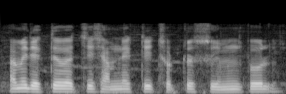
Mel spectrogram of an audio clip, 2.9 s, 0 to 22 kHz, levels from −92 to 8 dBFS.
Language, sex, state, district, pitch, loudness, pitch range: Bengali, male, West Bengal, Alipurduar, 115 Hz, -17 LUFS, 110-120 Hz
